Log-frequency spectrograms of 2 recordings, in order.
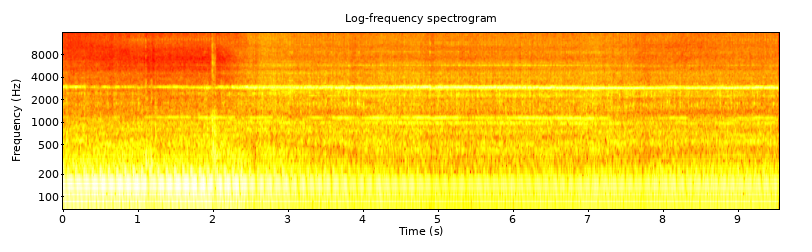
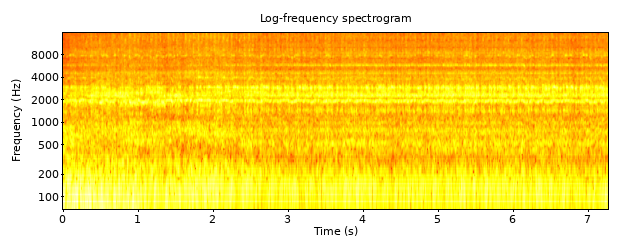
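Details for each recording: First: Dodge Hellcat/392 Charger supercharger at warm-up fast idle above 1000 rpm: steady rumble with thin constant whine, no grinding; sounds normal here, whereas the noise appears at lower idle (owner suspects idle set too low). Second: Hellcat/392 Charger supercharged V8 with a low, lumpy idle around 700 rpm; constant gritty gear-grinding rattle heard only at idle, said to worsen when warm. Owner suspects supercharger gear chatter from the low idle.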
